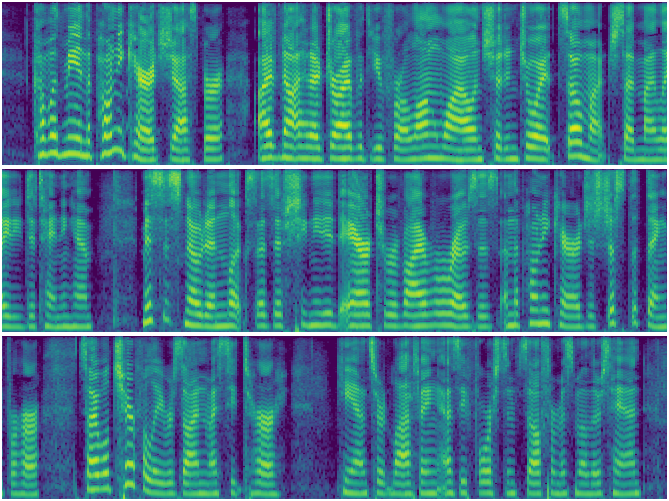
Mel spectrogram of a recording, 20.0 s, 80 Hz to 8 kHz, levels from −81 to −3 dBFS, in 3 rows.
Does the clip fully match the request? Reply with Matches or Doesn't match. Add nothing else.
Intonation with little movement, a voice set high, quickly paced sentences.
Matches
